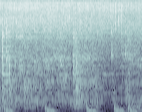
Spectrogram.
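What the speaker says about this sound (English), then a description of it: "I'm gonna toss it in, stir fry it just a little bit" Tofu sizzles loudly in hot oil while a utensil scrapes and tosses it in a quick, regular stir-fry rhythm, close by.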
